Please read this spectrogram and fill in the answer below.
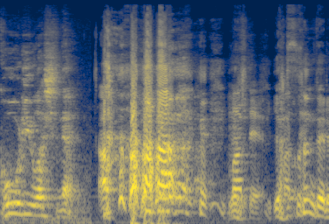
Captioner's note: laughing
